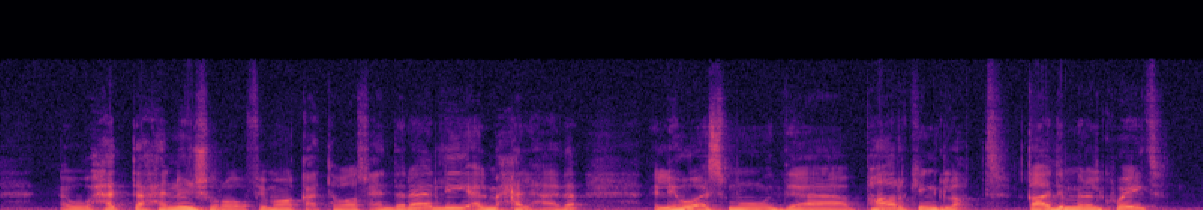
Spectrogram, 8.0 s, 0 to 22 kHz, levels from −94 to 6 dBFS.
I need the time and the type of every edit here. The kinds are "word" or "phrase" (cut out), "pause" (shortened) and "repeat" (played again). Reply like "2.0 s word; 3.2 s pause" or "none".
2.4 s word; 6.8 s pause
